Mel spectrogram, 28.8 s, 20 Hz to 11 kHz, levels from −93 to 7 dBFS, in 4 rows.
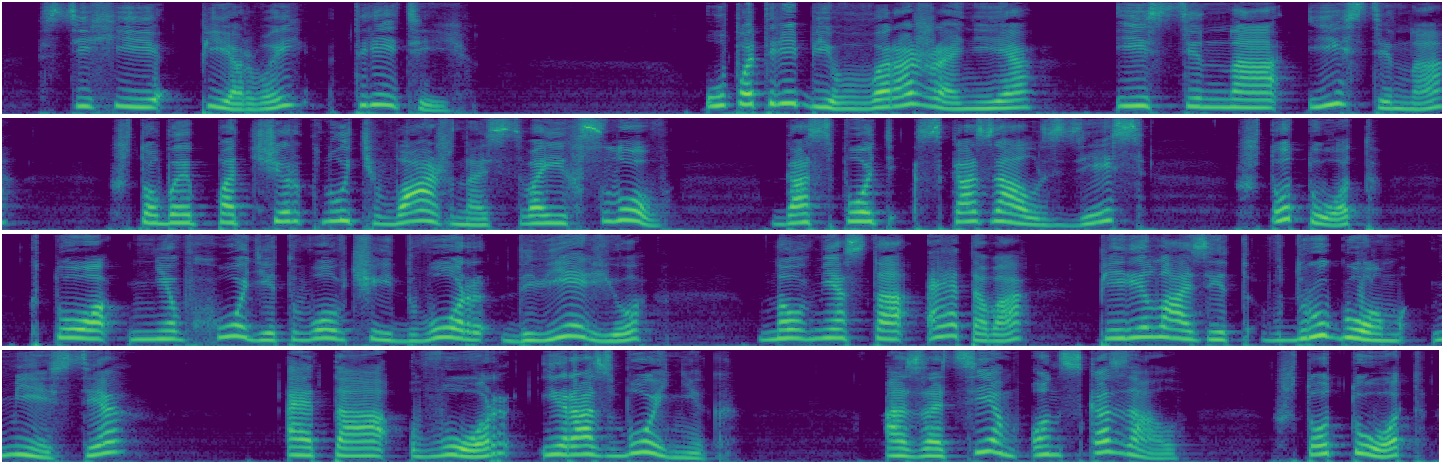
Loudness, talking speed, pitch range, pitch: -20 LUFS, 85 wpm, 210-270 Hz, 240 Hz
